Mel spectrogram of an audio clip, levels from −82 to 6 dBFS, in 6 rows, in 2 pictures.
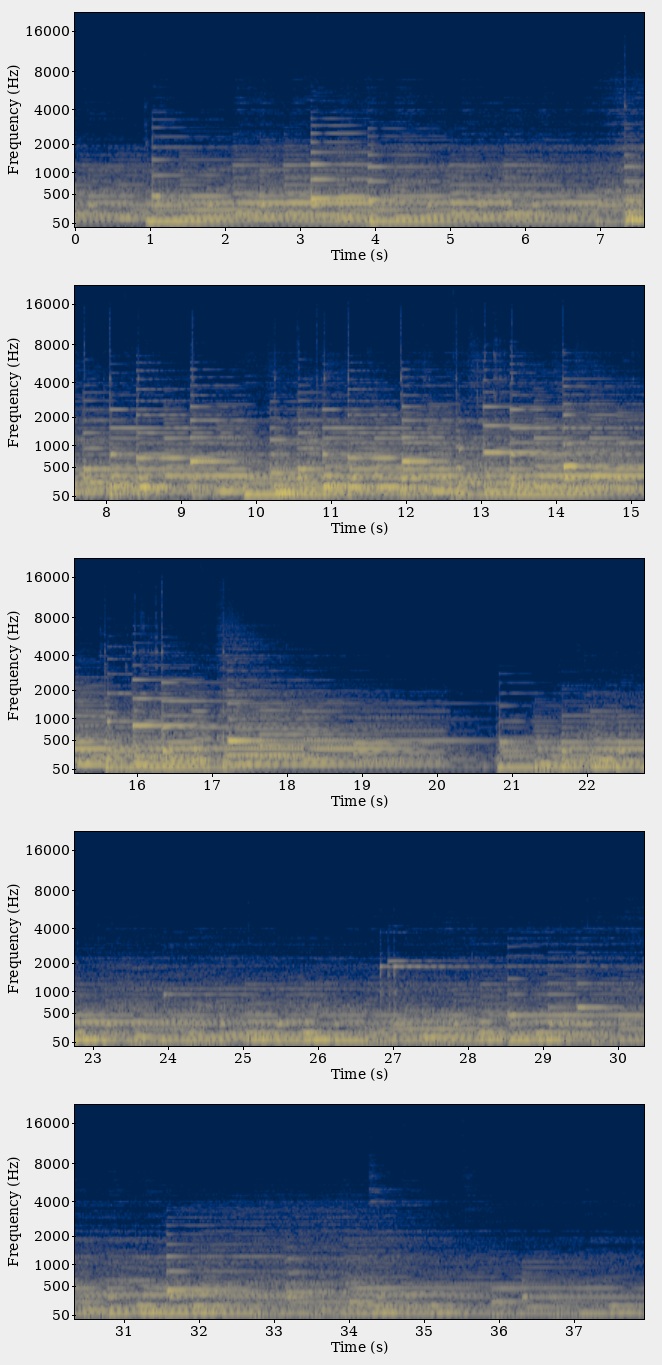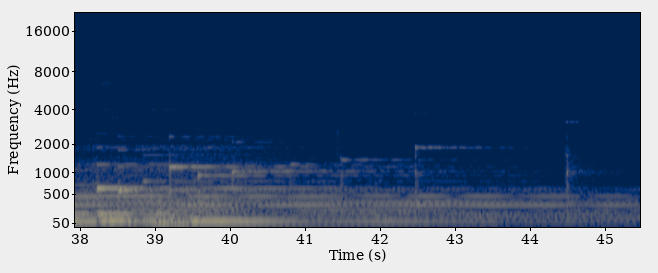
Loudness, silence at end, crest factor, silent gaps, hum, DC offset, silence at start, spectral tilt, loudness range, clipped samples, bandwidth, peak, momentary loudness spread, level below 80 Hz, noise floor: -23 LUFS; 2.85 s; 18 dB; none; none; under 0.1%; 0 s; -10 dB/octave; 14 LU; under 0.1%; 6.2 kHz; -4 dBFS; 15 LU; -32 dBFS; -54 dBFS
